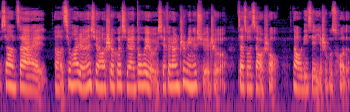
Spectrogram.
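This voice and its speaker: Recorded very cleanly against a silent background, a woman speaks with a high pitch at a moderate pace. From Beijing, China. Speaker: psychology graduate. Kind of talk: casual chat.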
